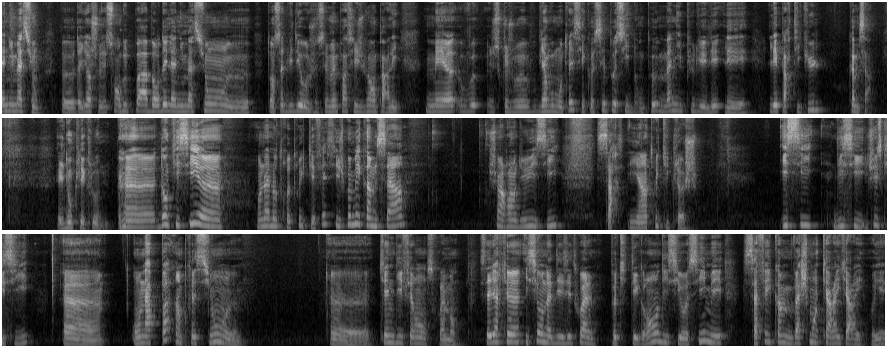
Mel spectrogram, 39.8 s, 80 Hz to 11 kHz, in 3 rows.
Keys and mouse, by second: 17.3 click, 20.3 click.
